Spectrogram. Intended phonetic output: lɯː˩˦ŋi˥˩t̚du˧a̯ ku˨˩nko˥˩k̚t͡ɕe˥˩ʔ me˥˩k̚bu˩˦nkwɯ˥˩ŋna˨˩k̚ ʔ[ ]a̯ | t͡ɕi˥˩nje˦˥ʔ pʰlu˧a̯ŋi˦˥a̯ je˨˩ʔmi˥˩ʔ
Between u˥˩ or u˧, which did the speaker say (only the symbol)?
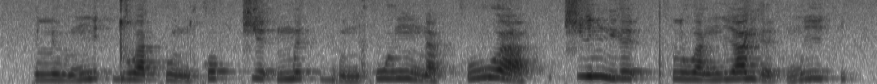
u˥˩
